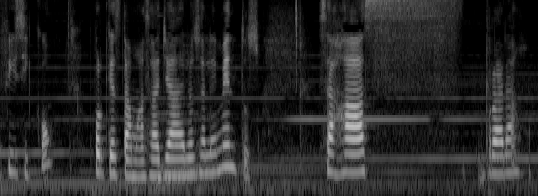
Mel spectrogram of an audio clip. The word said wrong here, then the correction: Sahasrara: lo pronuncié mal, Sajas rara, rara,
